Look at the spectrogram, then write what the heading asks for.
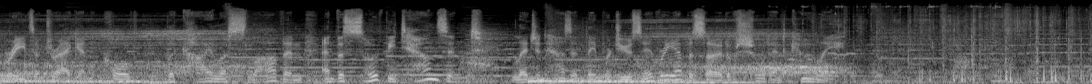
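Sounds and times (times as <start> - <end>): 
speech: 0.1 - 8.7
herd of galloping hooves: 7.8 - 10.9.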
